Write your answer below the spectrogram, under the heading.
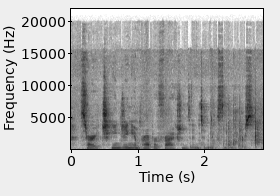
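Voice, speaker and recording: Noticeable background noise is present. Through it, a woman speaks. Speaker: teacher. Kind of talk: tutorial.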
